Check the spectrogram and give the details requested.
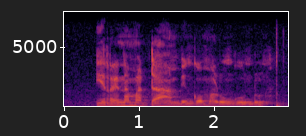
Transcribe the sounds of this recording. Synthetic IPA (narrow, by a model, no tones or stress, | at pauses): iɾɛnamadambiŋɡɔmaɺuŋɡuːndu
